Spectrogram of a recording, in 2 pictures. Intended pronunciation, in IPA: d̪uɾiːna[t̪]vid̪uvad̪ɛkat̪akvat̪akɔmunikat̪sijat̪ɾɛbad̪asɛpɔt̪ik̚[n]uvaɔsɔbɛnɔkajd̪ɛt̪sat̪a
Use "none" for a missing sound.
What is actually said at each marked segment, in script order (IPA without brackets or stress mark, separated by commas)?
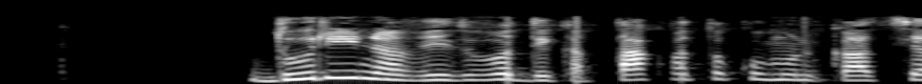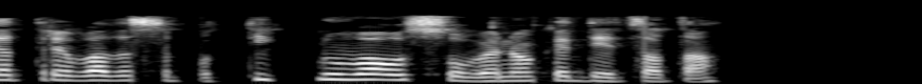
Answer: none, n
